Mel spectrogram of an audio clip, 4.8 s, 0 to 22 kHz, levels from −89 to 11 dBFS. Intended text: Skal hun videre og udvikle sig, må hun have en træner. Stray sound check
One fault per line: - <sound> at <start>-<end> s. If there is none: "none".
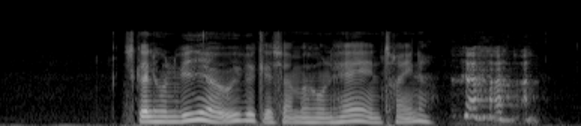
- laugh at 3.8-4.5 s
